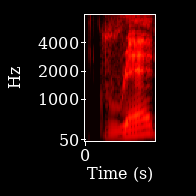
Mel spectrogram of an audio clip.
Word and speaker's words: read: Red, which is pronounced just like the color red, rojo.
